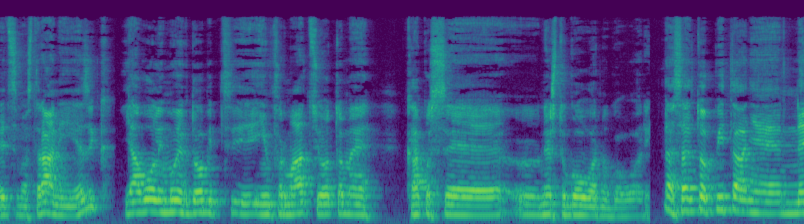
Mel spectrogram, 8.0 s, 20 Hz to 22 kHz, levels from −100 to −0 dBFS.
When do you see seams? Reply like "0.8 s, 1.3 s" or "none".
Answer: 1.1 s, 6.5 s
